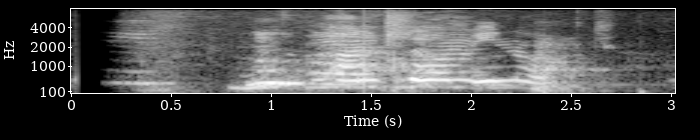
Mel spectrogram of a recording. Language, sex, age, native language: Icelandic, male, 10, Icelandic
